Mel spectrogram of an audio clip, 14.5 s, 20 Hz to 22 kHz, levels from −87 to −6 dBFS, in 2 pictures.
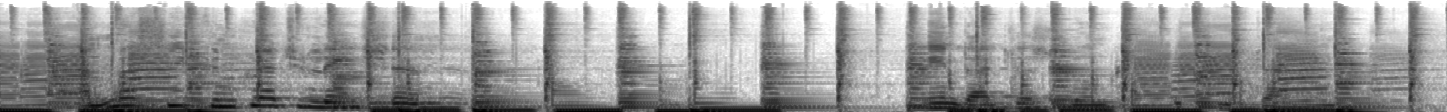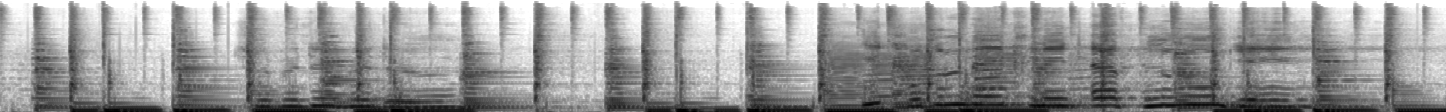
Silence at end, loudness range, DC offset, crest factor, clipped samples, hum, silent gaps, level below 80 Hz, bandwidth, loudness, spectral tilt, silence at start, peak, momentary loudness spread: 0 s; 3 LU; under 0.1%; 12 dB; under 0.1%; none; none; -16 dBFS; 20 kHz; -14 LUFS; -5.5 dB/octave; 0 s; -2 dBFS; 8 LU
